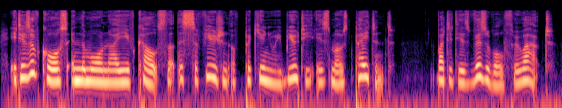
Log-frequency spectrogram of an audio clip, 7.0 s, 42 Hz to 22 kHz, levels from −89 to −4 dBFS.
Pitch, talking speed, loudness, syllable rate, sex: 205 Hz, 195 wpm, -17 LUFS, 5.7 syllables/s, female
